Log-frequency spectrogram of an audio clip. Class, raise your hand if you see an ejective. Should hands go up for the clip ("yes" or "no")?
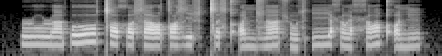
yes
